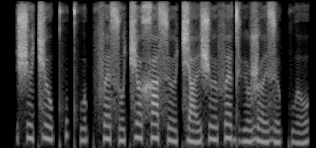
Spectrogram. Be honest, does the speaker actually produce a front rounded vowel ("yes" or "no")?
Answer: yes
